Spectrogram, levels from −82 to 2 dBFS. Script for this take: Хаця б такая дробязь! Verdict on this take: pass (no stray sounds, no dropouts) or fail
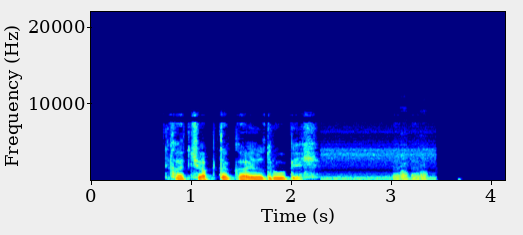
fail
